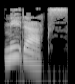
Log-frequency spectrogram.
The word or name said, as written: meat-ax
